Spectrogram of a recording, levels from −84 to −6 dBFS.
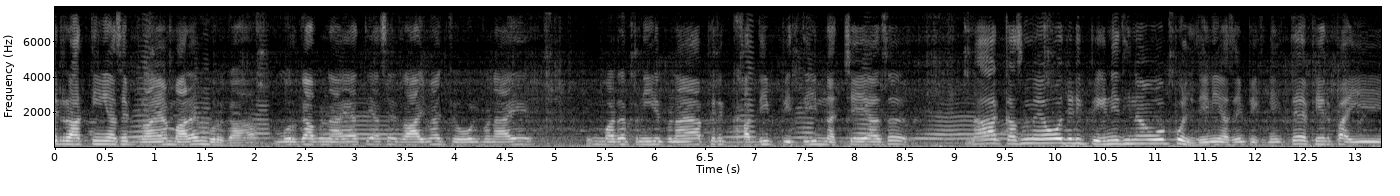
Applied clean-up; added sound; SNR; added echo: none; Brass instrument; 13 dB; reverberation time 1.6 s.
